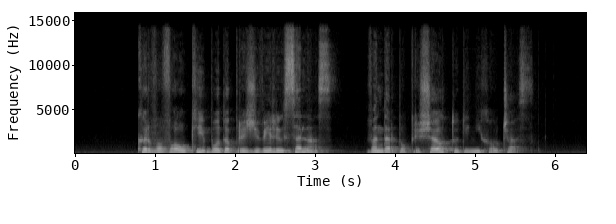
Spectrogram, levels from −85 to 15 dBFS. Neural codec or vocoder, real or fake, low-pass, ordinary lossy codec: autoencoder, 48 kHz, 32 numbers a frame, DAC-VAE, trained on Japanese speech; fake; 14.4 kHz; none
